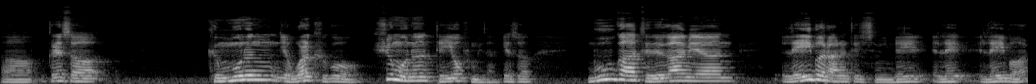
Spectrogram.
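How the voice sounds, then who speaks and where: This man's voice is fairly high and somewhat breathy, with lively intonation. He speaks very slowly. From South Korea. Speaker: Korean language teacher on YouTube. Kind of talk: tutorial; lecture. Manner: halting, many fillers. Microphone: phone near.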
